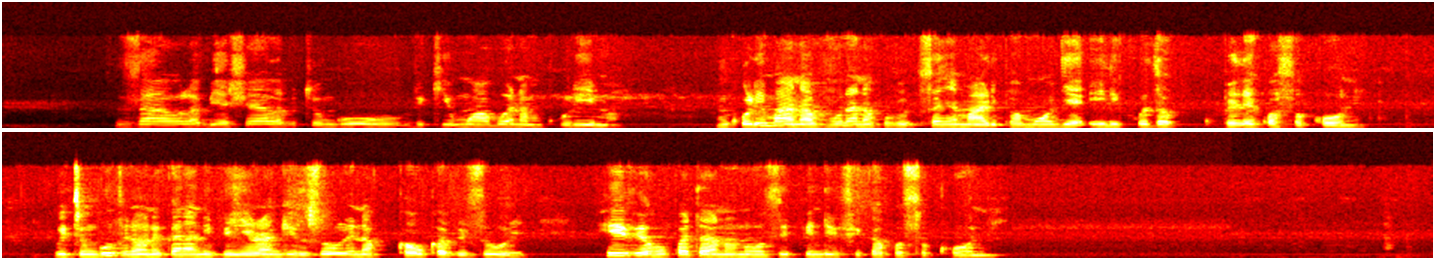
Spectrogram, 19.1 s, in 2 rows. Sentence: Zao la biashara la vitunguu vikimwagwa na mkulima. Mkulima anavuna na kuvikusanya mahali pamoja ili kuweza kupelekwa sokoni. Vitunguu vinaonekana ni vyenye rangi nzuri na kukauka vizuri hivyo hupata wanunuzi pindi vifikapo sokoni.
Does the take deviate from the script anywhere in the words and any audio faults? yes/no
no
